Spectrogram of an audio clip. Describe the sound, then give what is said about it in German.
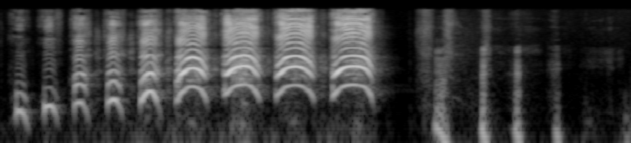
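A person vocally imitates a monkey with a rapid series of rising, chattering hoots that grow louder and more excited, then trail off into a few short, breathy grunts. “Und ich kann sehr guten Affen nachmachen. Ich zeige das einmal ganz kurz.”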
